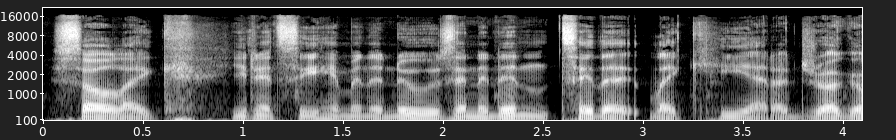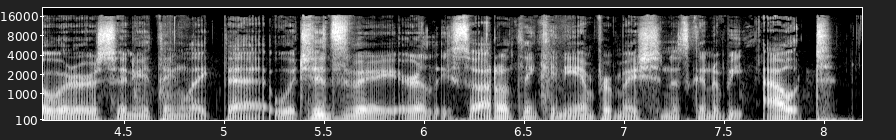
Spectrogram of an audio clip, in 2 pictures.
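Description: A man's voice: sits low, fast, creaky, few pauses, mellow, no room sound. A man hosting his own podcast, rambling in loose, slangy casual chat with lots of filler words. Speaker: podcast host.

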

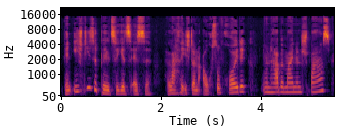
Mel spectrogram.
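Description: A woman's voice: medium pitch, lively intonation, slow pace, mellow. A woman voicing a good-natured, naive male pig in a children's story, talking with grunts. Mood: curious.

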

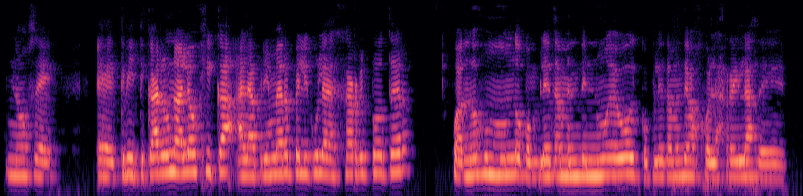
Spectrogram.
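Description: A woman's voice: medium pitch, little pitch movement, brisk, highs cut off. Chatty Rioplatense woman podcaster. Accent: Rioplatense Spanish. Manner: rambling, restarts, trails off into soft asides. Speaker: podcast co-host. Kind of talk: casual chat.

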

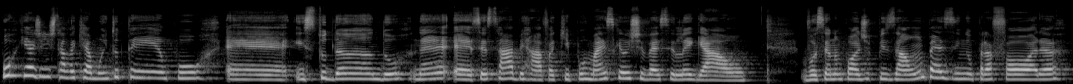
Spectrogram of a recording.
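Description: A woman with a Brazilian Portuguese accent, telling a personal story as an interview guest and acting out the voices she quotes. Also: unhurried. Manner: animated, acts out quoted voices with jumps in pitch.

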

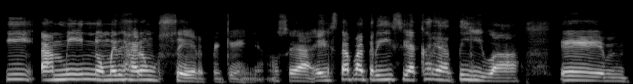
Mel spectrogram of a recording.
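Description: In studio-quality audio with no room sound, a woman from the Dominican Republic tells personal stories in a casual conversational interview. She speaks slowly in a mid-range voice with lively intonation and a Dominican Spanish accent, reflective and emphatic, mixing English words into her Spanish and checking that her listener agrees.

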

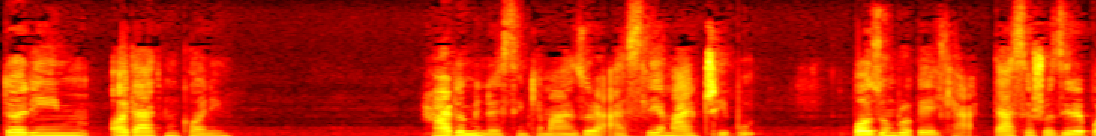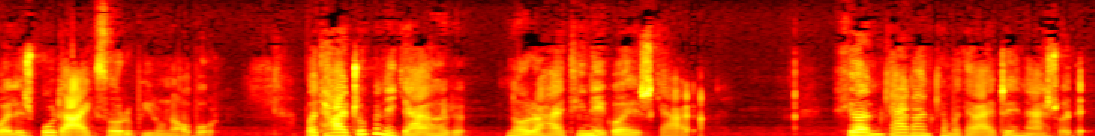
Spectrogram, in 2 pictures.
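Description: A woman reading a novel aloud in the first person, with even, intimate storytelling. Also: fairly low pitch, gravelly, highs cut off. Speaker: audiobook narrator.

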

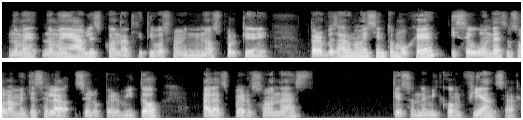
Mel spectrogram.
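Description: Earnest Mexican man, smooth higher voice. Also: normal speed, a bit bright, no room sound, clean studio sound. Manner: earnest, explains at length with many examples. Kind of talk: casual chat.

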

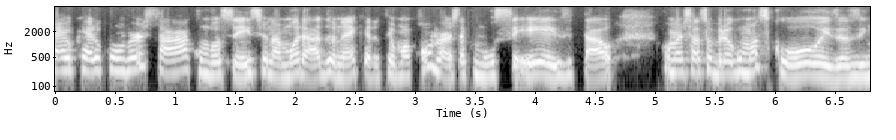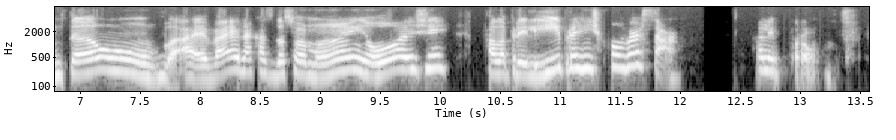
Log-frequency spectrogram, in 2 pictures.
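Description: Young woman telling her story all lively, dull lo-fi sound. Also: mid-range voice, normal speed, no room sound. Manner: lively, acts out quoted voices with laughter. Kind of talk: personal storytelling.

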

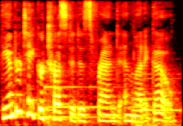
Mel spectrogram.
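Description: A woman with a fairly low voice narrates a story with wry, dramatic timing. Clear music plays under her narration throughout. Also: very animated, fairly quick. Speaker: podcast host.

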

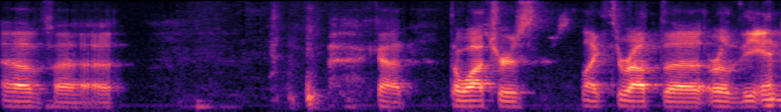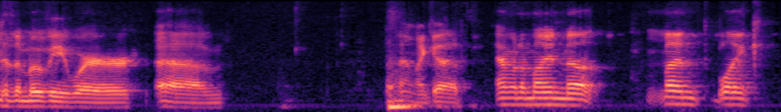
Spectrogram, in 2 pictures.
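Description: A podcast co-host speaks in a fairly low voice at a slow pace with long pauses, over dull audio. He chats casually and tells stories with laughter and animation.

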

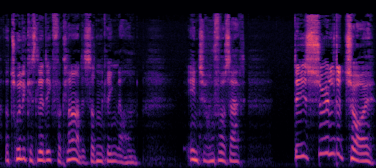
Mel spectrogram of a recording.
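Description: A storyteller narrating a children's story in a calm, gently expressive way. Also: medium pitch, slightly rough.

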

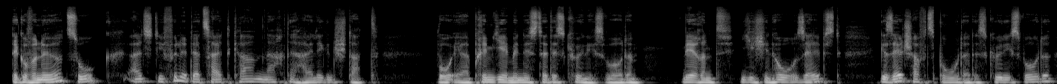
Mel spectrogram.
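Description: A man reads a story aloud live, taking the text at first sight in a steady storytelling manner. His voice is fairly low with a husky grain, and the sound is dry and close. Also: dry recording. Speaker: reader of a story. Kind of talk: live audiobook reading, read at first sight.

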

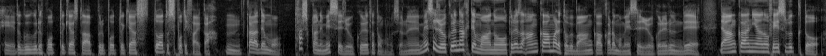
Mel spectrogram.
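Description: A man hosting a podcast, talking in a chatty, animated way with drawn-out fillers. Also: medium pitch, smooth, no echo. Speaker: podcast host. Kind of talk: casual podcast monologue. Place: lives in Sydney.

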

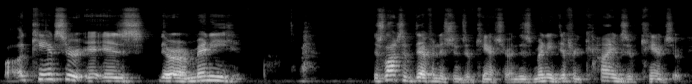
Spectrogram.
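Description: A man's voice: a little high, normal speed. A man speaking as an expert interview guest, explaining things step by step in plain words with emphatic repetition.

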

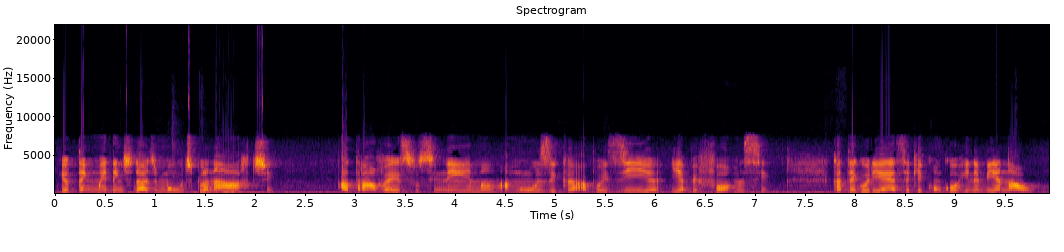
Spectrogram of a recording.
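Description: A young adult woman from Minas Gerais, Brazil, an artist speaking as a podcast guest in a calm, deliberate way. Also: on the low side, a little hiss or hum, rough recording. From Belo Horizonte, Minas Gerais, Brazil. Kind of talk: prepared self-introduction.

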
